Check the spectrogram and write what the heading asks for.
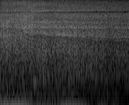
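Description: A man's long breath blown out through pursed lips into a close microphone: a breathy hiss that opens with a low pop and fades away over about three seconds.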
